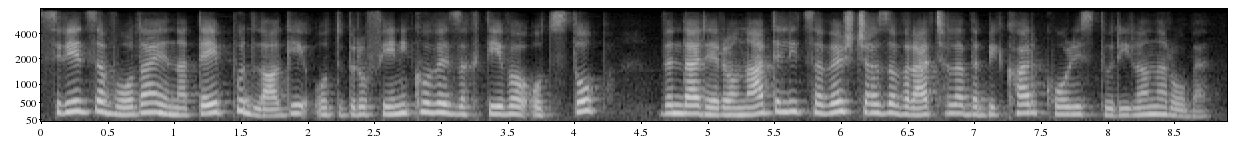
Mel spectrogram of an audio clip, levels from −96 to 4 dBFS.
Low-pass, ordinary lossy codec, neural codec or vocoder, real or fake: 7.2 kHz; none; codec, 16 kHz, 0.3 kbps, FocalCodec; fake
